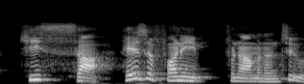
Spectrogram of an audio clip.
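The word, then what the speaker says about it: chissà: that phrasal doubling so the word key is a strong monosyllable this is putting together two words key who and who knows right saw she stopped because everybody says kisa right ideal goodbye farewell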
